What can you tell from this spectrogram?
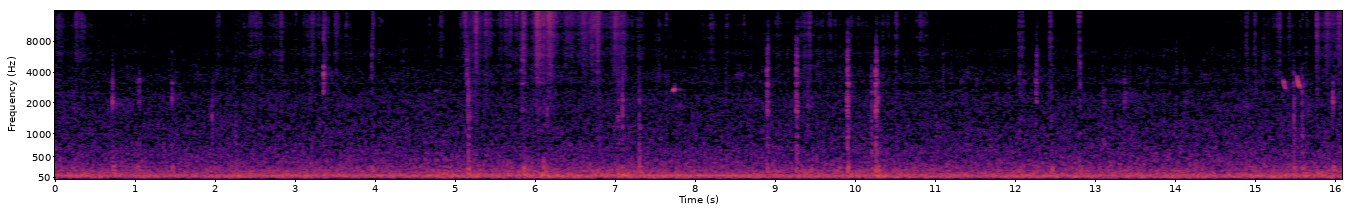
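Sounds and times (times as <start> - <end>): chicks pecking and scratching: 0.0 - 16.0
chick peeping: 7.5 - 7.9, 14.7 - 16.0.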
